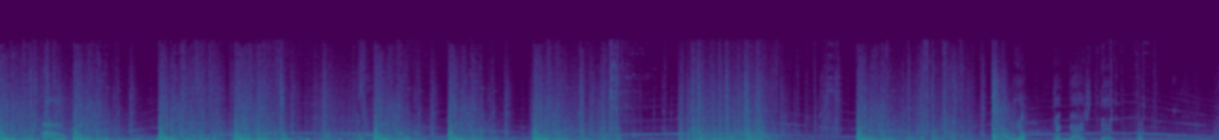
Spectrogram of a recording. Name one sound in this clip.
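Gunshots fire in sharp, loud bursts.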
